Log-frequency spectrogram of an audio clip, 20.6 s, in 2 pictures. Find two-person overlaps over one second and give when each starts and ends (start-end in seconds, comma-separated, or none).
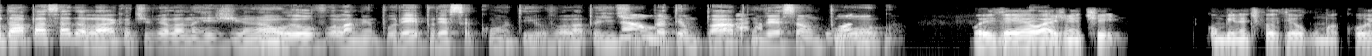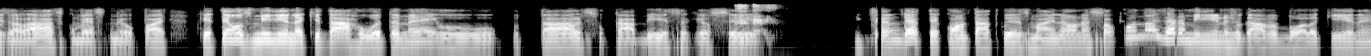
4.6-6.7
